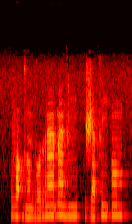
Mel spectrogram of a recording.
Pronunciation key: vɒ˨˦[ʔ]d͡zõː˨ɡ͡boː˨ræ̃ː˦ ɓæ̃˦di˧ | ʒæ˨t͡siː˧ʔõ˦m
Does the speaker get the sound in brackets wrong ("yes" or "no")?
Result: no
